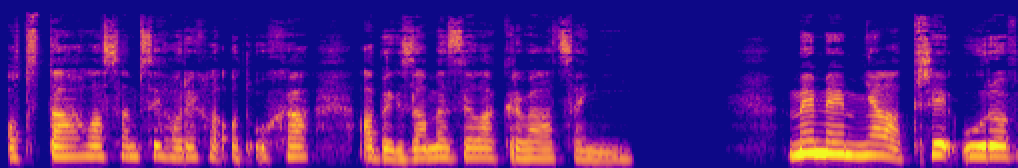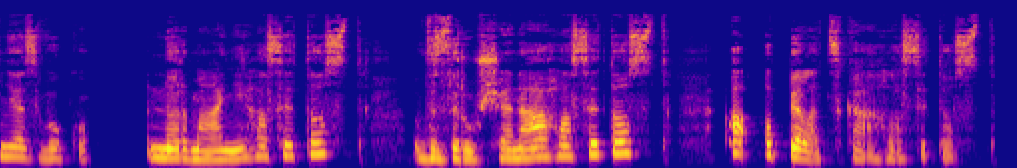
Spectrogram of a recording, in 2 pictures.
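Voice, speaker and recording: A woman narrating a first-person audiobook in a lively, expressive way. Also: on the low side, dry recording, clean studio sound.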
